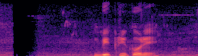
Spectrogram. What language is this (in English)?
Bangla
